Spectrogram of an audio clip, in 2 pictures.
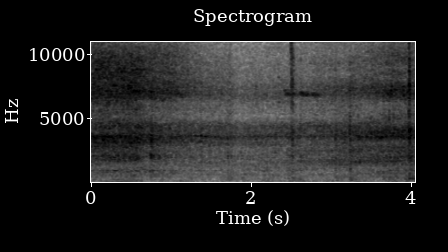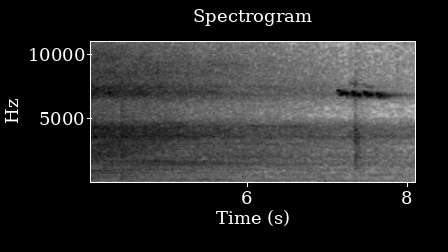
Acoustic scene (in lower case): residential area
